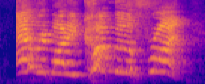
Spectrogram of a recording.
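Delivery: loud high shouting. Retelling how an opening band kept yelling at the crowd: imitating a band yelling at the crowd. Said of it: "kept doing the thing that was like".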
